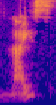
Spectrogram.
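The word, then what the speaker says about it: gneiss: metamorphic is something called nice it has a g that g is silent marble and in Marble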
